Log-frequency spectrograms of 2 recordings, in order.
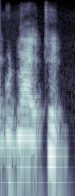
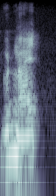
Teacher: the d is fusing with that n which is why it's good night uh the other is that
